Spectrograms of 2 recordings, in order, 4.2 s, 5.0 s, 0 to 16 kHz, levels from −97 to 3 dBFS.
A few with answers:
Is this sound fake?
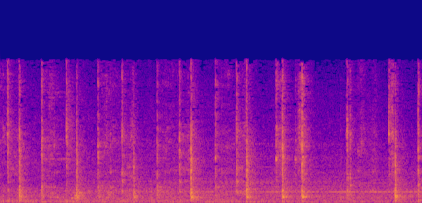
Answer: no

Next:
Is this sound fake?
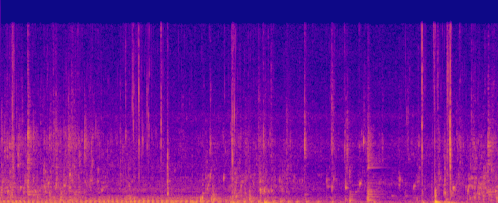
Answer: no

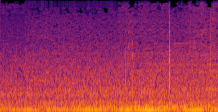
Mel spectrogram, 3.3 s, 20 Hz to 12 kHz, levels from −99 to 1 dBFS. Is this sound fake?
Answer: no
